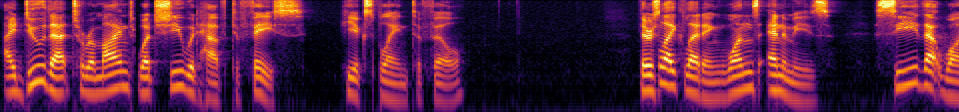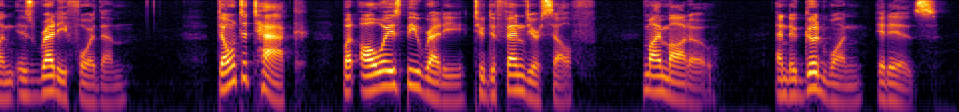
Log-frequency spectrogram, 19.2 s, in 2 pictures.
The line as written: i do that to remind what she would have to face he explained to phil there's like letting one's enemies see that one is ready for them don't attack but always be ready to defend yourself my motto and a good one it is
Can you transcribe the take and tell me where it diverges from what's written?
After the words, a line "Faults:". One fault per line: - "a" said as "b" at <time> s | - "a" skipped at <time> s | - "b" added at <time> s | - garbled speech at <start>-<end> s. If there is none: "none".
i do that to remind what she would have to face he explained to phil there's like letting one's enemies see that one is ready for them don't attack but always be ready to defend yourself my motto and a good one it is
Faults:
none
